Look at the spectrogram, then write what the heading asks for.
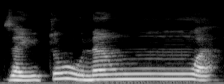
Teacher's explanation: Zaitunan wa idgham bi gunnah karena ada tanwin yang bertemu dengan huruf waw, tanwin dimasukkan ke dalam huruf waw lalu dibaca dengan berdengung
